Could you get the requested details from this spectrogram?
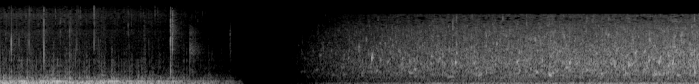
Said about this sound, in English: This is the sound of water.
